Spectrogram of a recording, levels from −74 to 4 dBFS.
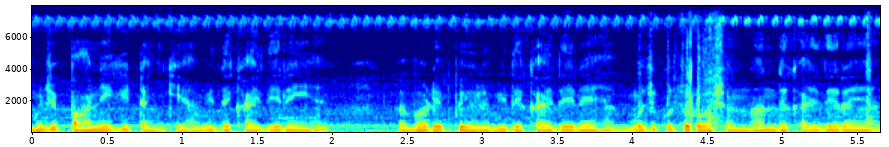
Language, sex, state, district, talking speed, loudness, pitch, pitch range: Hindi, male, Bihar, Katihar, 265 wpm, -22 LUFS, 140 Hz, 135-140 Hz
